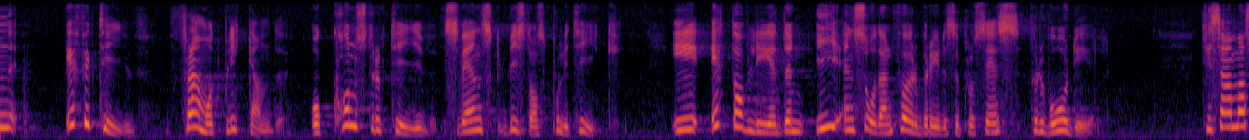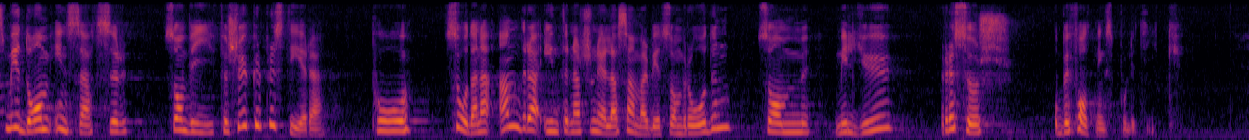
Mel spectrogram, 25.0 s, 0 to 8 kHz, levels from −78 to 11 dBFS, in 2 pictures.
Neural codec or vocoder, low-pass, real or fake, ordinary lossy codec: none; 7.2 kHz; real; AAC, 48 kbps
